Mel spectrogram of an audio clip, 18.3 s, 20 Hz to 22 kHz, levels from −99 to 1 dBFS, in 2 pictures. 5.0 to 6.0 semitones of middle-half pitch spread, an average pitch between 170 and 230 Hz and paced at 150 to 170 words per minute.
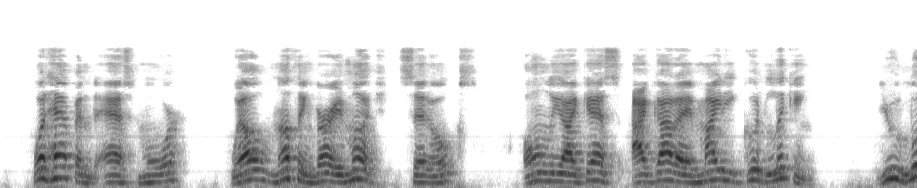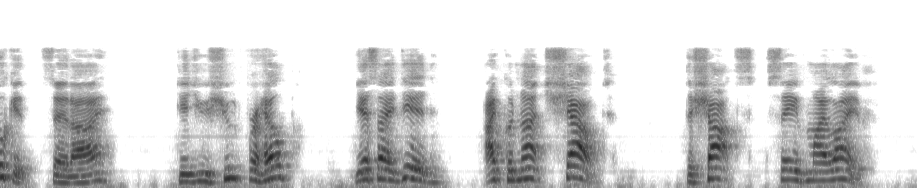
No: average, 5.3 semitones; medium, 185 Hz; slow, 135 wpm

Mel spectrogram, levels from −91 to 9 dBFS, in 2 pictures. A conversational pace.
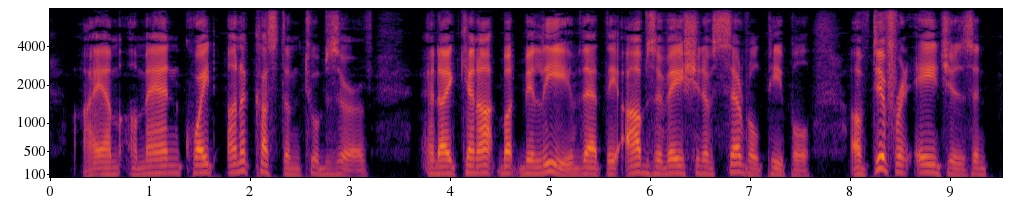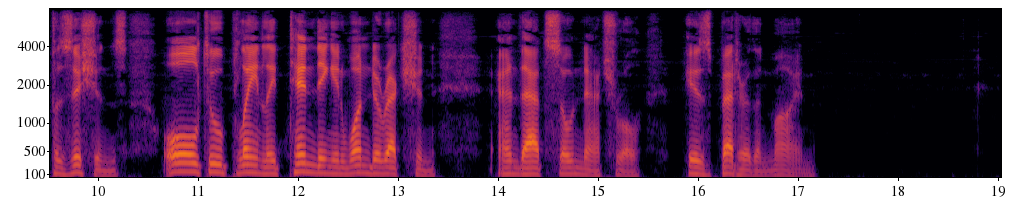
No: slow, 125 wpm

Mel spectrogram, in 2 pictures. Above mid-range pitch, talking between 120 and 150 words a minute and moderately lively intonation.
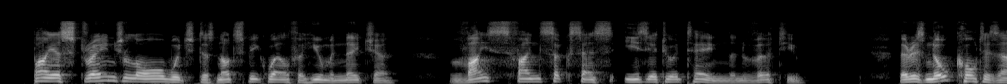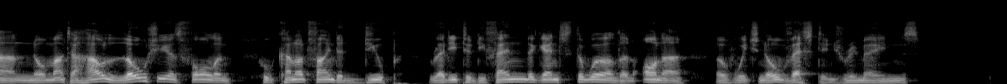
No: low, 110 Hz; average, 145 wpm; average, 4.8 semitones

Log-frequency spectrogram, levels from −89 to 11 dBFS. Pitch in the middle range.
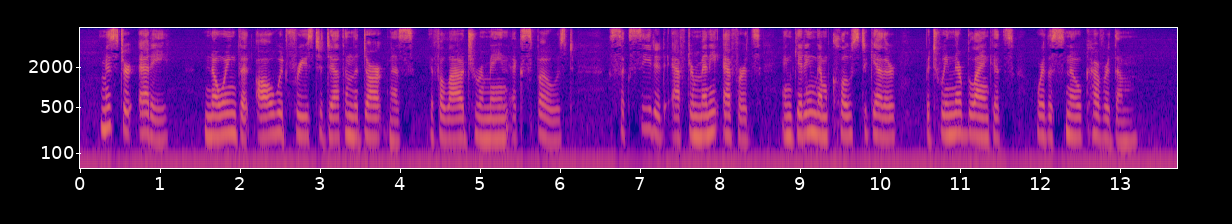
Yes: medium, 180 Hz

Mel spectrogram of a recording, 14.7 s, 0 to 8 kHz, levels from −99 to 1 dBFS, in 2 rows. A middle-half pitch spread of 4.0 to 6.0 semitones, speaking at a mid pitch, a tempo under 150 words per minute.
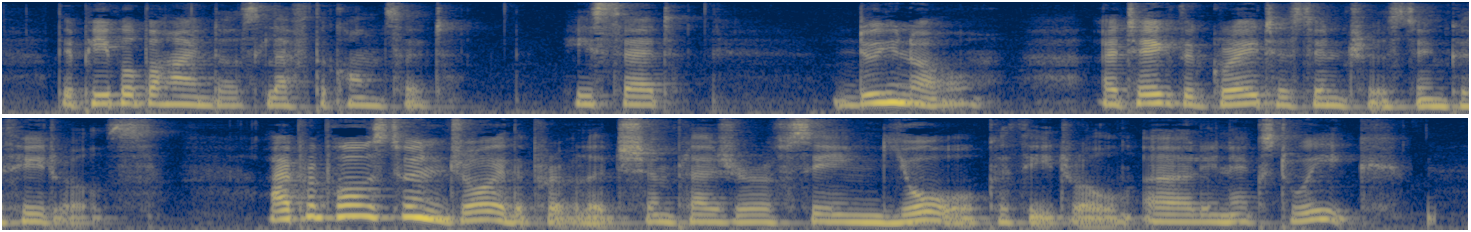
Yes: average, 5.0 semitones; medium, 160 Hz; average, 140 wpm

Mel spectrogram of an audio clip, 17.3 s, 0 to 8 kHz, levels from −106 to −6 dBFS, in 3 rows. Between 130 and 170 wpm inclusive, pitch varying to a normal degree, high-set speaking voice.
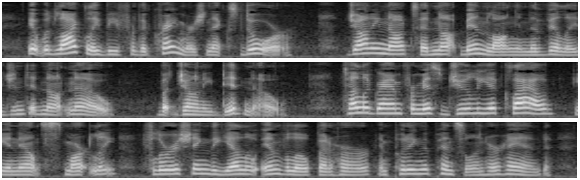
Yes: average, 165 wpm; average, 4.4 semitones; high, 205 Hz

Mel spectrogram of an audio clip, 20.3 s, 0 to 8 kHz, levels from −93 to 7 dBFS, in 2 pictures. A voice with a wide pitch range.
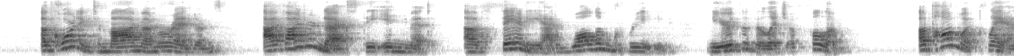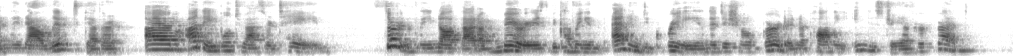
Yes: wide, 7.8 semitones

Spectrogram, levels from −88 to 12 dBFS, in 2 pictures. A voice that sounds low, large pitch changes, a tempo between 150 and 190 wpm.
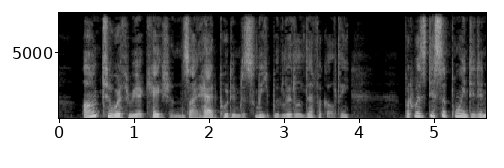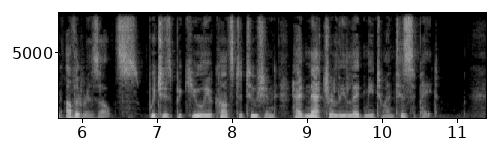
Yes: low, 125 Hz; wide, 6.6 semitones; average, 160 wpm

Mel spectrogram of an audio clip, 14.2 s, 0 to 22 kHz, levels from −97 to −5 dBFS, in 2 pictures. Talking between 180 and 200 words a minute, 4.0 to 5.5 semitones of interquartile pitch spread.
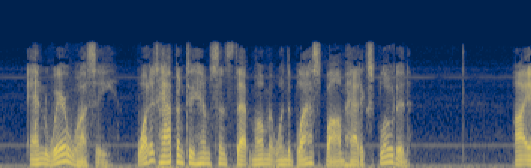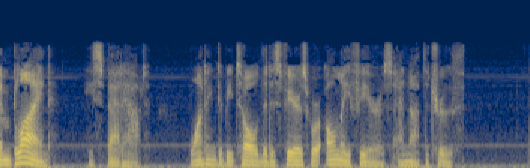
No: average, 160 wpm; average, 5.0 semitones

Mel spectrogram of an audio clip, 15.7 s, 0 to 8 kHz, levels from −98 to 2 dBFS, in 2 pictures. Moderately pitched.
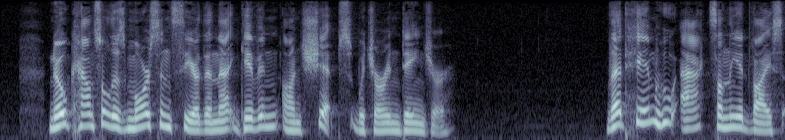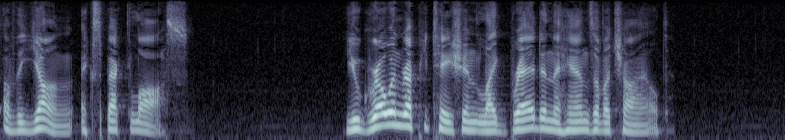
Yes: medium, 150 Hz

